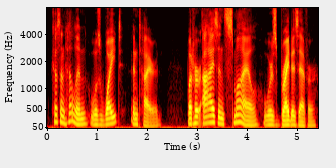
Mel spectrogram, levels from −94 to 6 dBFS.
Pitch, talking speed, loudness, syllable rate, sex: 130 Hz, 175 wpm, -21 LUFS, 5.0 syllables/s, male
